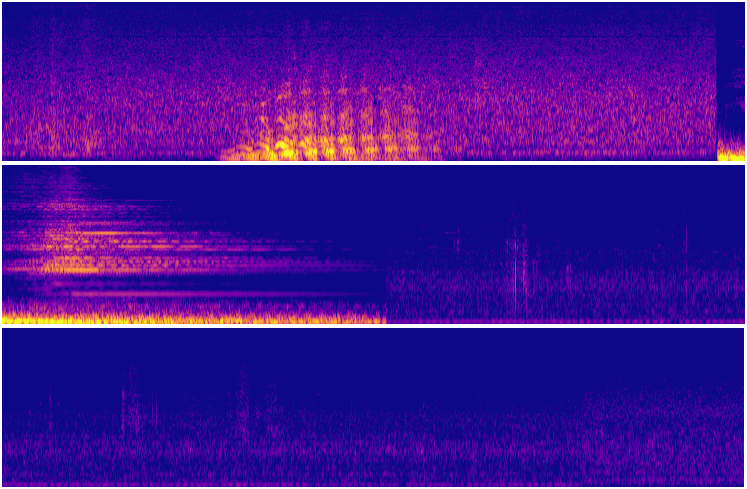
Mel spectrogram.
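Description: A horror-style music sting: a rising sweep, then a loud deep hit with falling ringing tones that cuts off abruptly about eleven seconds in. After it comes the soft steady rush of a shallow creek, with a few light knocks.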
